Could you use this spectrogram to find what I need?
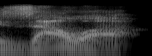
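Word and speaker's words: sauer: And if they spoke German, it would be Zawa. Is how they Zawa. Pronounce it.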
